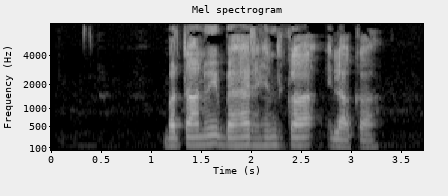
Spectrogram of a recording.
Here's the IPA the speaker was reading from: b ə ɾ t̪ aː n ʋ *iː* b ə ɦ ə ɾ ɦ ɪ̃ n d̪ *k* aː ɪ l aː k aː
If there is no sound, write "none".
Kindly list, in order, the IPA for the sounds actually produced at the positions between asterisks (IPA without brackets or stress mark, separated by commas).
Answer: iː, k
